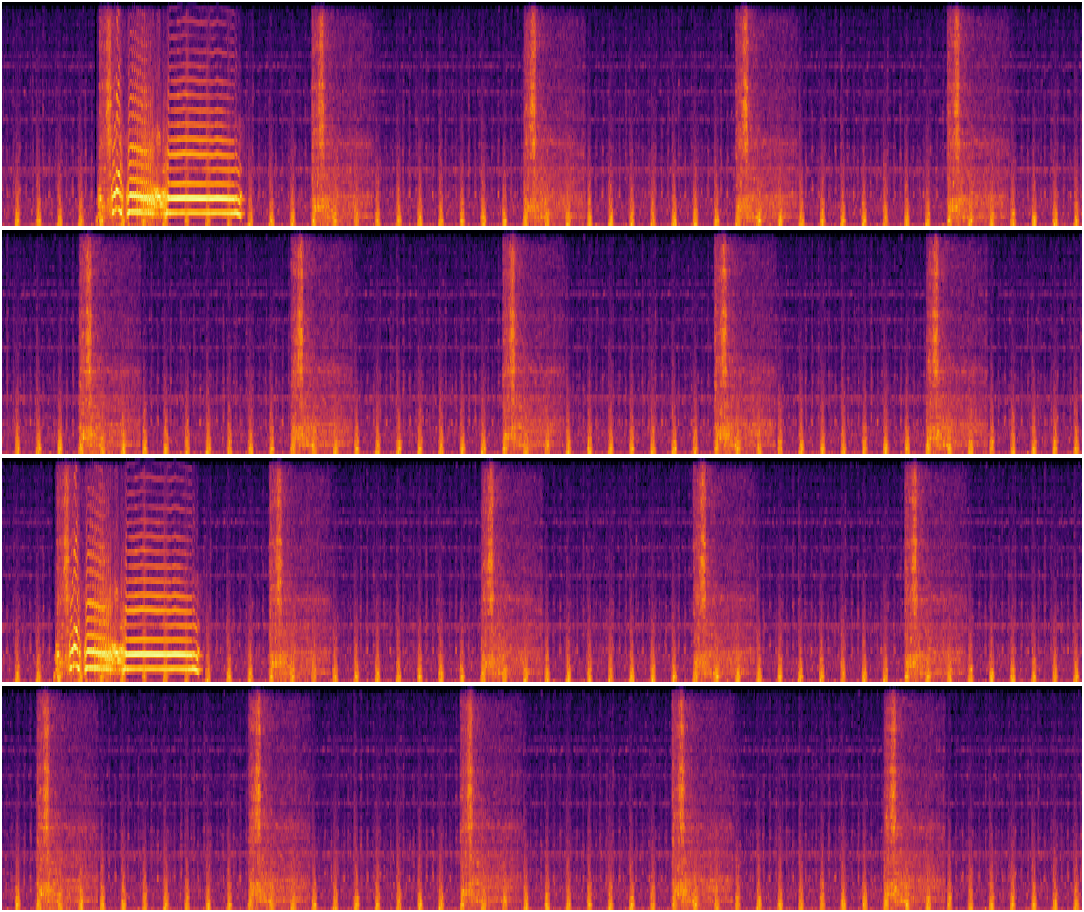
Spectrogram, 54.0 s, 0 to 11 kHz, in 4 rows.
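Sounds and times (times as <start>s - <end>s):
fast steady ticking: 0.0s - 54.0s
longer noisy sound effect: 0.0s - 54.0s
rooster crowing: 1.2s - 3.1s, 27.7s - 29.6s
short swishes: 3.0s - 28.0s, 29.6s - 54.0s.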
